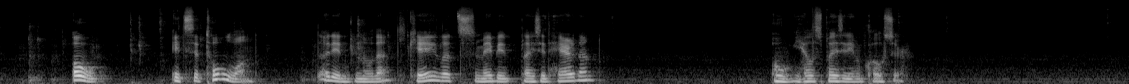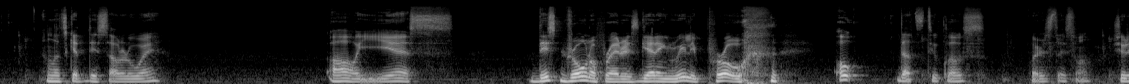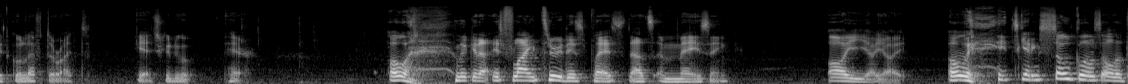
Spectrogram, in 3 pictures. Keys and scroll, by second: 1.2 KP_7, 3.4 KP_7, 4.5 g, 8.5 g, 11.8 g, 23.9 g, 24.9 space, 26.0 space, 29.4 space.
